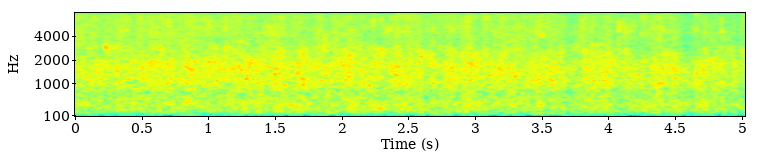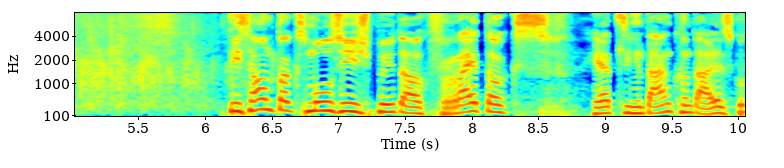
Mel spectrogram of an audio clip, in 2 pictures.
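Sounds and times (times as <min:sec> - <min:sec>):
audience applause: 0:00.0 - 0:06.3
speech: 0:06.2 - 0:10.0.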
